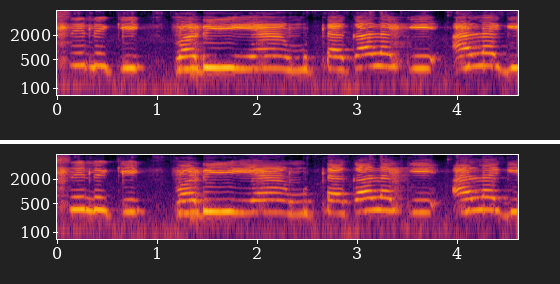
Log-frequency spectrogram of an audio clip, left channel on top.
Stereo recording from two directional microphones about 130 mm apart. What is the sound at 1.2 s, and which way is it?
Female singing, 55° left (ahead or behind).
